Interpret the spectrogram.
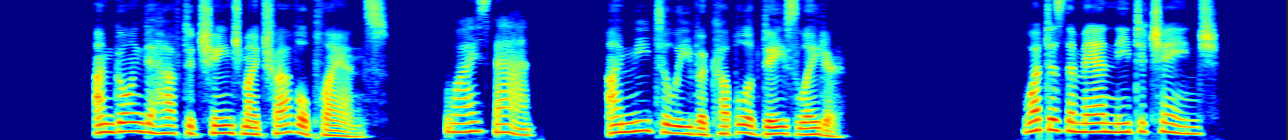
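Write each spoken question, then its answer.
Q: What does the man need to change?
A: His travel plans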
